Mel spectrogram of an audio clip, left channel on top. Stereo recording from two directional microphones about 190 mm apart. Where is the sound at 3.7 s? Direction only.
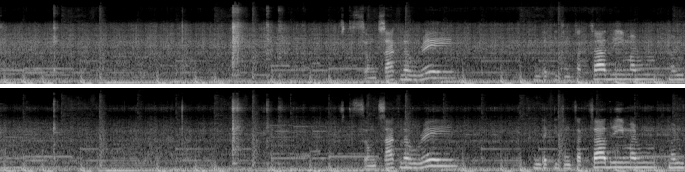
40° right (ahead or behind).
